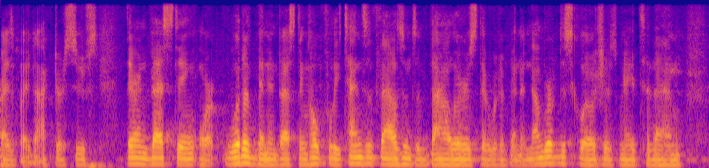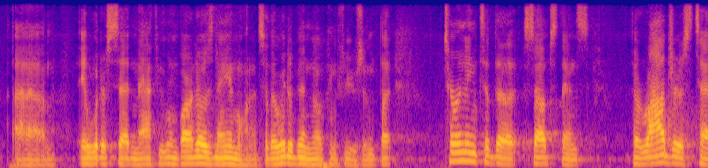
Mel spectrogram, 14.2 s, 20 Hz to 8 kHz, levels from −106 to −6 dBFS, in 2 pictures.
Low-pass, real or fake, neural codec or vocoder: 7.2 kHz; fake; codec, 16 kHz, 4 kbps, FreqCodec, smaller model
